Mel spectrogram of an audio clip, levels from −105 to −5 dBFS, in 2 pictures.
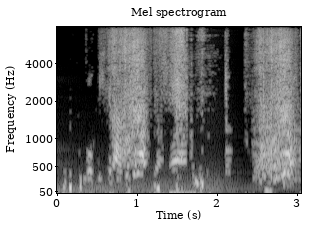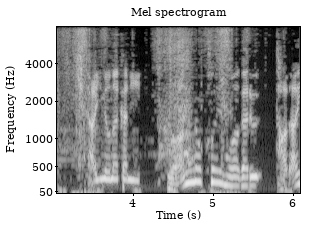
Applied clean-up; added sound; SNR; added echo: classical method spectral subtraction.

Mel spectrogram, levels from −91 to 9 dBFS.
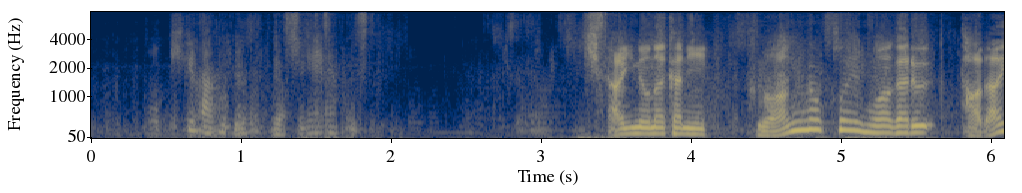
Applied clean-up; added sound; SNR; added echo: neural separator model SepFormer DNS4.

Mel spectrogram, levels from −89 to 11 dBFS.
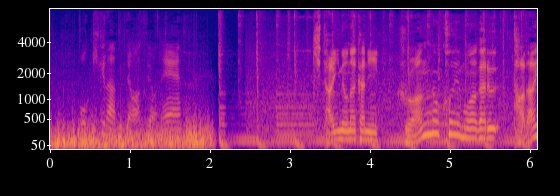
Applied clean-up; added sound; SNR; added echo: none; none; none; none.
